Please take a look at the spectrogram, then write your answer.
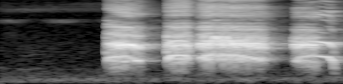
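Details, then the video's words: Loud red junglefowl crow recorded in Aceh, used to lure wild junglefowl: a brief rasping start, then a long strained middle section, ending in a downward-bending final note. The whole crow lasts about a second and a quarter, in a quiet setting. "Ayam Hutan Aceh # Pikat Ayam Hutan Ori"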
